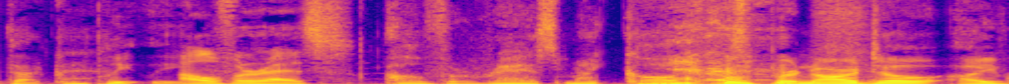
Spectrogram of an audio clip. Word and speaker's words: Alvarez: debussey who is playing anita you have david alvanze oh sorry that is i butchered that completely alvarez alvarez my god bernardo i've got mike faced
